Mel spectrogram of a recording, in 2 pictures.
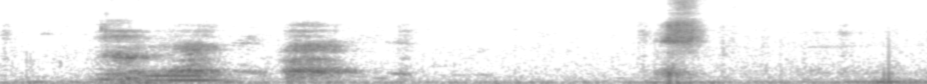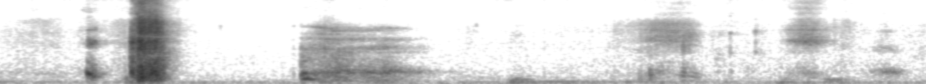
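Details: Several soft sneezes with breathy intakes, then one loud explosive sneeze and smaller ones, in a sudden sneezing attack after an hour of nasal itch and tickle, nose becoming stuffy, cause unknown; bout of sneezing.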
